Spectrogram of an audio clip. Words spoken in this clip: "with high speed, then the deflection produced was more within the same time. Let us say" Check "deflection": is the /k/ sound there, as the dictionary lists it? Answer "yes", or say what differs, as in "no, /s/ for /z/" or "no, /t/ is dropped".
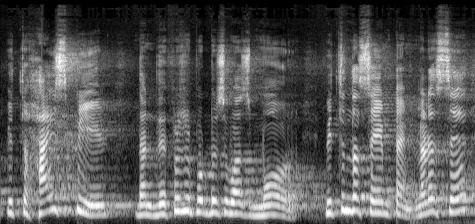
no, /k/ is dropped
